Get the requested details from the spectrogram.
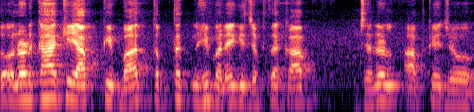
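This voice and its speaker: A somewhat breathy man's voice at fairly high pitch, with fairly even intonation and audible room echo. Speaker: retired professor. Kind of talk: lecture. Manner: halting.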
